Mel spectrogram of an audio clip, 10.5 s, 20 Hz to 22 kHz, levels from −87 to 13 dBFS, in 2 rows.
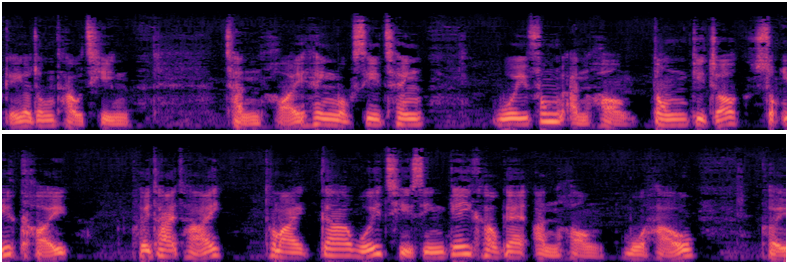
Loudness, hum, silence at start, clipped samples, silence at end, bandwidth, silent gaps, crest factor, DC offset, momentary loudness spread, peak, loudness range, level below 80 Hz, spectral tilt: -20 LUFS; none; 0.05 s; under 0.1%; 0 s; 15 kHz; none; 14 dB; under 0.1%; 6 LU; -6 dBFS; 1 LU; -58 dBFS; -4.5 dB/octave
